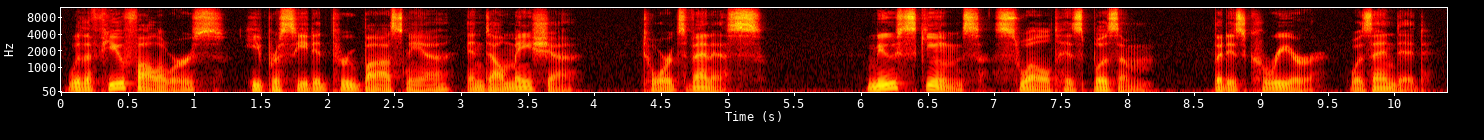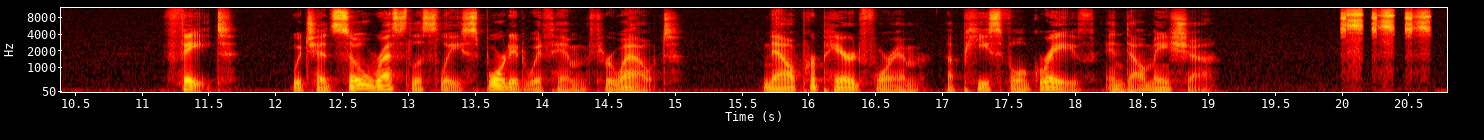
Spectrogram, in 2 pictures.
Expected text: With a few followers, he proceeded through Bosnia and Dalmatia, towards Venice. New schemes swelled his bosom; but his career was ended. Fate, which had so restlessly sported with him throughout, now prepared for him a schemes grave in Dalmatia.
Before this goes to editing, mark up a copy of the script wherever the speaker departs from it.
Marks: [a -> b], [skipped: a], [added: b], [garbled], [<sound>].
With a few followers, he proceeded through Bosnia and Dalmatia, towards Venice. New schemes swelled his bosom; but his career was ended. Fate, which had so restlessly sported with him throughout, now prepared for him a [schemes -> peaceful] grave in Dalmatia. [laugh]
